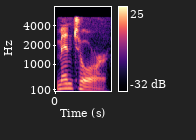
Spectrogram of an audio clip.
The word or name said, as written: mentor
